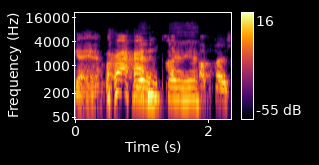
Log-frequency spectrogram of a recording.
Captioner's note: laughs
